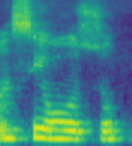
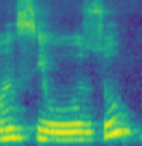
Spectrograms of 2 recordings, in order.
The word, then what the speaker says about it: ansioso: Então, ansioso, bondoso, olho, ovo. Quando é singular, tem som fechado, né? O. E quando vai para o plural, muda a pronúncia. Vira ó. Então, ansioso, singular.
